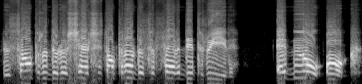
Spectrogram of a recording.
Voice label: RESEARCH HIT, french; Battle Engine Aquila; XBOX

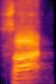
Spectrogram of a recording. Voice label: kill him, enemy cantonese male; XBOX

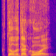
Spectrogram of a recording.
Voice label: who are you, russian soldier; XBOX

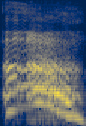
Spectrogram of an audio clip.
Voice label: COMM KID M ATK; XBOX

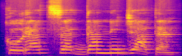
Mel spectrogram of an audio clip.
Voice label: HUD Armour Low, Italian; XBOX; Battle Engine Aquila

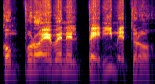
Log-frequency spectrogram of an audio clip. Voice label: check peri, spanish soldier; enemy; XBOX

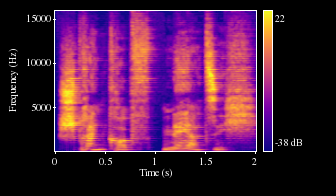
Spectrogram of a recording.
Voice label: HUD incoming warhead, german

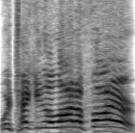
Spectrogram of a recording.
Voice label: under fire, english male; XBOX; enemy

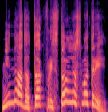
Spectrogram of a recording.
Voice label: "must stare", male; XBOX; civ

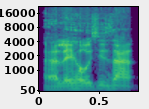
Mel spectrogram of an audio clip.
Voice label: goodday sir, male; XBOX; civ

